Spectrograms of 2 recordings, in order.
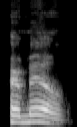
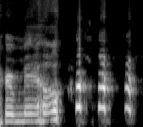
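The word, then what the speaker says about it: Jermall: Mexican so bad that he pronounced the J in his name as an H. And he rolls the R. And his last name, lame ass kitten. Oh man, Jermell.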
